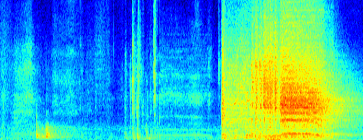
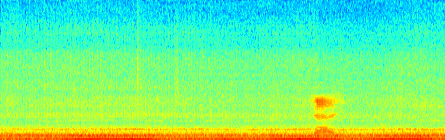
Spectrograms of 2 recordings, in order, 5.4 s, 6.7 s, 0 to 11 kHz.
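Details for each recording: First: Early 2.5 Porsche Boxster 986 after air-oil separator replacement: quiet, then engine catches suddenly with a harsh, hissy roar that swells and fades unevenly; rough struggling start, owner suspects PCV system still leaking. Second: Early 2.5 Porsche Boxster 986, fixed after air-oil separator replacement: even note swelling and easing with each throttle blip, no knocks or misses; healthy.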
